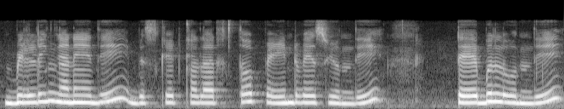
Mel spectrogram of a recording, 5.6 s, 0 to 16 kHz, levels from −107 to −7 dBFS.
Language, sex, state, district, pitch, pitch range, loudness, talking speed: Telugu, female, Telangana, Hyderabad, 225 Hz, 215-255 Hz, -14 LUFS, 105 wpm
